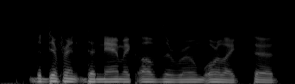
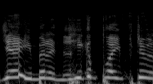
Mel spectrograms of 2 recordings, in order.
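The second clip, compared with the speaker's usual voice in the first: high, loud mom voice; boastful mom; 13 semitones higher, 6 dB louder than usual. Retold or imitated. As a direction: imitate a mother showing off, pitched way up.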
